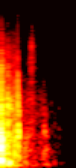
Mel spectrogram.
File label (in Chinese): 玄武岩破坏声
